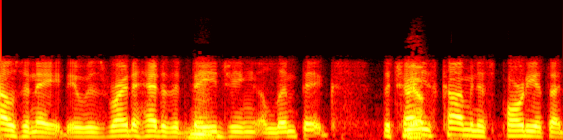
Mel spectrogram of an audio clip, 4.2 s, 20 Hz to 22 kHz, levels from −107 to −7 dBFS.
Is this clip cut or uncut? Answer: uncut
